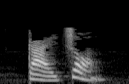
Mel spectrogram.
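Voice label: "改正" Mandarin Chinese; chinese flashcards; hsk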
